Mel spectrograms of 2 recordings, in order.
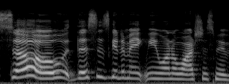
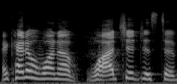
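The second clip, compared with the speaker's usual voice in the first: plain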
